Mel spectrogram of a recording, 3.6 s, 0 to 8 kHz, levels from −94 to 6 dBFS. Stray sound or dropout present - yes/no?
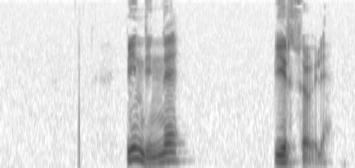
no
